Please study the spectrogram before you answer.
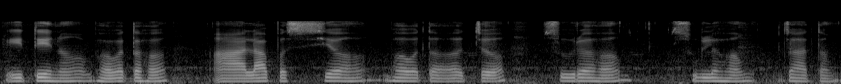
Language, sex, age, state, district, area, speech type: Sanskrit, female, 18-30, Maharashtra, Chandrapur, urban, spontaneous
